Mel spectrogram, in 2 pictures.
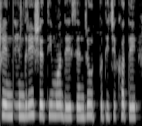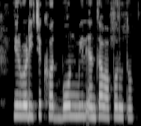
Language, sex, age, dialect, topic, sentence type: Marathi, female, 31-35, Varhadi, agriculture, statement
